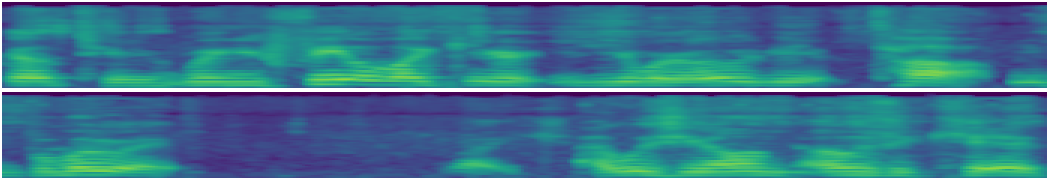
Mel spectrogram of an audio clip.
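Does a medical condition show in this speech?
Yes: cerebral palsy, hemiplegia.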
